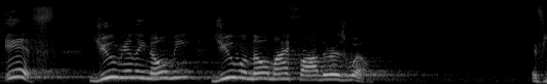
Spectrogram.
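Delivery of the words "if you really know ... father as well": higher, louder emphatic Jesus; Jesus doubling down to disciples, louder. Acted. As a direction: press the point, pitched up. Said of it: "He says".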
